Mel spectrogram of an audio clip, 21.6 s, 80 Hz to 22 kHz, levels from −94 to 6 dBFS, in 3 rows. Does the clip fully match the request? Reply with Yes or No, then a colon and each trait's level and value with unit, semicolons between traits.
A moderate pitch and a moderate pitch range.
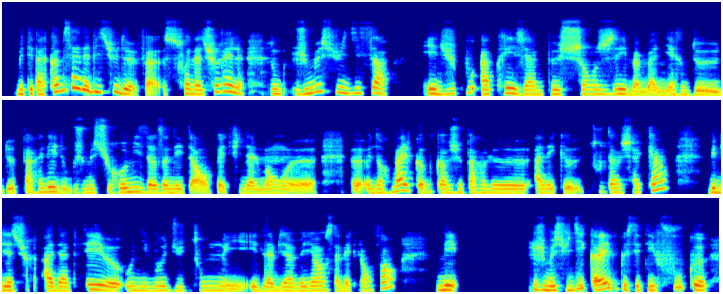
Yes: medium, 170 Hz; average, 3.4 semitones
